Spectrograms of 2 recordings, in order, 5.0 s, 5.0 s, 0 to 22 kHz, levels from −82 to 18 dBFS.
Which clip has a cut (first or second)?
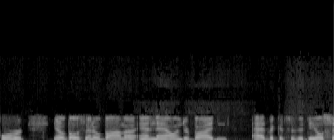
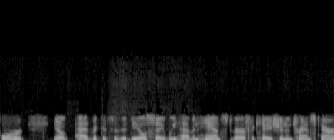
second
